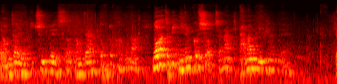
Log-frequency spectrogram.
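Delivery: lawyer figure. Acted. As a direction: coax her quietly like a smooth lawyer. Lawyer persuades her. (낮고 느린 속삭이듯한 변호사 목소리)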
